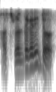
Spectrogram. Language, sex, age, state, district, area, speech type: Bengali, male, 45-60, West Bengal, Dakshin Dinajpur, rural, conversation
